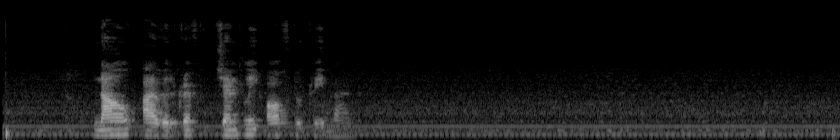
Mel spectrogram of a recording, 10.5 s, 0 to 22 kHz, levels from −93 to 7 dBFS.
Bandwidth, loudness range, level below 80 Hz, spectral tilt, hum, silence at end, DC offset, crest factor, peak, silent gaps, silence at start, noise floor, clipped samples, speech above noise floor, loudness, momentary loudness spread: 13.5 kHz; 21 LU; -76 dBFS; -7 dB/octave; none; 0.05 s; under 0.1%; 26 dB; -14 dBFS; none; 0.05 s; -62 dBFS; under 0.1%; 27 dB; -35 LUFS; 21 LU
